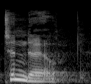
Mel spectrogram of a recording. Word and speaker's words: Tyndale: I hesitated then because I just wanted to say that his name is William Tyndale, not William Tyndale, as you Americans might pronounce it. There's no such person as Habakkuk in the Bible or Isaiah. So it's Tyndale.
